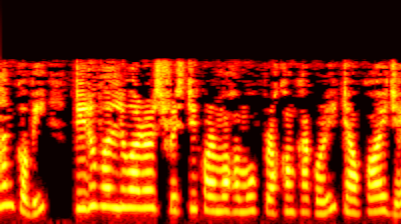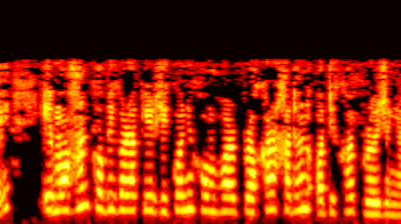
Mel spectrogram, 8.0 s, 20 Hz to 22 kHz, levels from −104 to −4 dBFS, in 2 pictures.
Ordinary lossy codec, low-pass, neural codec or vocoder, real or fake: none; 7.2 kHz; none; real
